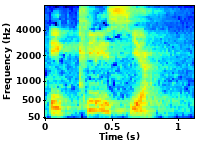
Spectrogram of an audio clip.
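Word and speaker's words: ecclesia (ἐκκλησία): Le mot église vient d'un mot grec que l'on prononce ecclesia.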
